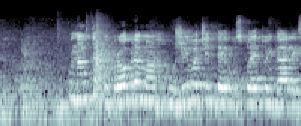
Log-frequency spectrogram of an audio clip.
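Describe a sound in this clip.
A woman reads out through a microphone and loudspeakers.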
